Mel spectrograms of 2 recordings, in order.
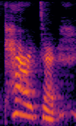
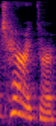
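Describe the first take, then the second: First: The word begins with a k sound. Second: The word begins with a ch sound. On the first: The speaker calls it right. "the ch part is not spelled as ch, it's k" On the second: The speaker calls it wrong. "not character"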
